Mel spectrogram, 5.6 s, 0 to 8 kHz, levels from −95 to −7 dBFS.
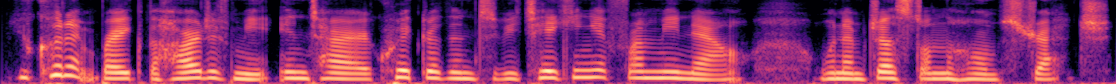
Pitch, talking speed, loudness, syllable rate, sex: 210 Hz, 260 wpm, -19 LUFS, 5.5 syllables/s, female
